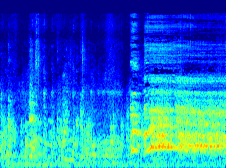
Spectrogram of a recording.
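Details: Pelung rooster gives a long, drawn-out crow: after a few seconds of mixed clucking, a loud, steady, sustained tone holds level for nearly two seconds without breaking.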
